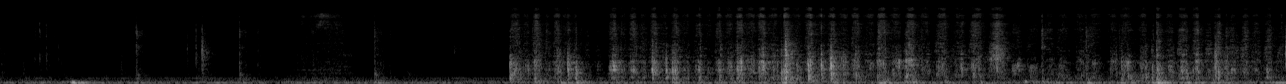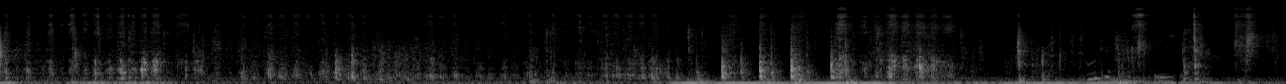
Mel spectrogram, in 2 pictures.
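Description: Peel-and-stick door decal being smoothed onto a door with a plastic smoothing tool and hands, heard as scratchy rubbing and scraping in many short strokes. It starts about five seconds in, after quieter handling with a few light taps.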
